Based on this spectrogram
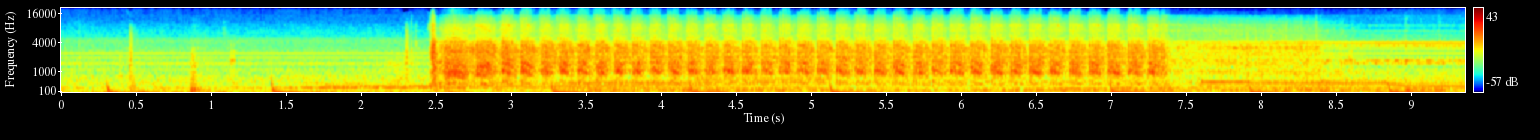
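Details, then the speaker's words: Golf R that sputtered and died on the freeway with a stuck-open, fuel-leaking injector; fuel was mopped up and the spark plugs refitted. The starter cranks at about four beats a second for five seconds and it never fires; no spark is assumed, and the fuse is suspected. "Well, I get no, what I'm assuming is no spark."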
